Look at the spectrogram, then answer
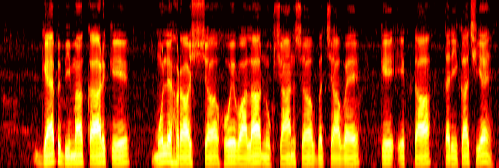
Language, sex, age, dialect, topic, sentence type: Maithili, male, 18-24, Eastern / Thethi, banking, statement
